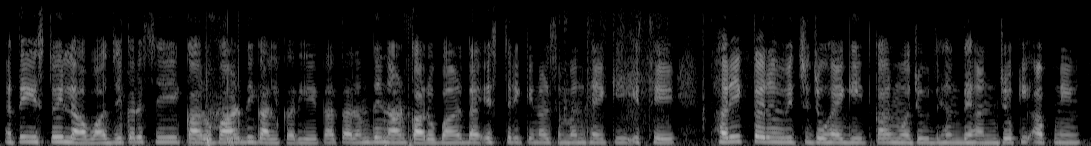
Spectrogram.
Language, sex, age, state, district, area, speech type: Punjabi, female, 18-30, Punjab, Rupnagar, rural, spontaneous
